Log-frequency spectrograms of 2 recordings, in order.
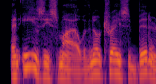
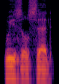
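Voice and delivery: ordinary delivery, nothing marked

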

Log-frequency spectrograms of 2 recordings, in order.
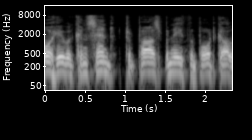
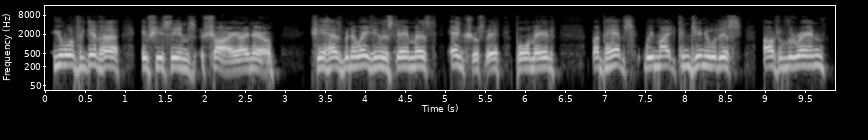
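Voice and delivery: lightly voiced higher-pitched envoy; courteous envoy; 7 semitones higher than usual. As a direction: politely excuse the bride, pitched higher. Edwin Frey speaks, higher voice.

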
